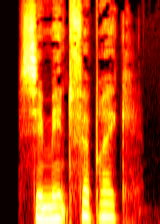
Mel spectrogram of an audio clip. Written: cementfabrik

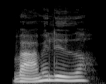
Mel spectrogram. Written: varmeleder

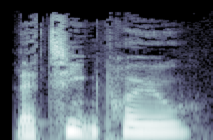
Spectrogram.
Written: latinprøve

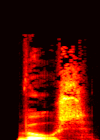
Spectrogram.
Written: våset

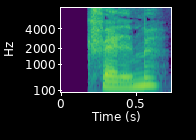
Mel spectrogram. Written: kvalme

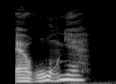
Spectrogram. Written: aronia

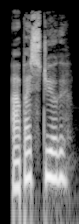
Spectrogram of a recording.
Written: arbejdsstyrkens

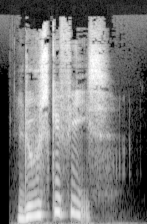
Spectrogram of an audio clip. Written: luskefis

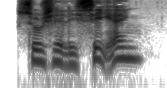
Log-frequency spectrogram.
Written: socialisering

